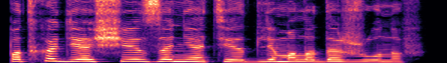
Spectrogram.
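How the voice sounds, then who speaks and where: A woman voicing a tired, wry young woman, the heroine, a little higher than her narration in an audiobook. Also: steady tone, moderate pace, dark tone, smooth, no echo, studio quality, close to an everyday voice.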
